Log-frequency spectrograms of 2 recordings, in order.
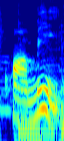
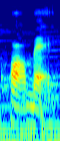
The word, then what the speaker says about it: Kwame: wrong I think it's kuami and then then I saw a content creator who was talking about how Kwame has changed the pronunciation of his name but it actually is pronounced Kwame knew I wasn't tripping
